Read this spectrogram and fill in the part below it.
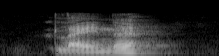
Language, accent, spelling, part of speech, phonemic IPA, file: German, Austria, Leine, noun / proper noun, /ˈlaɪ̯nə/, De-at-Leine.ogg
- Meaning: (noun) line, cord (a rope, usually relatively thin), especially: 1. washing line 2. leash (strap or cord with which to restrain an animal) 3. a rope of lesser thickness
